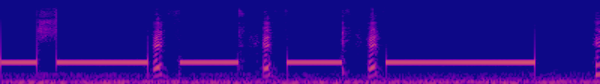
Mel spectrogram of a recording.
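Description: Censor bleep: a steady, single-pitched beep sounding over a cartoon boy's shouted swearing. It is cut into several stretches by brief snatches of his angry voice, and the last and longest stretch, about a second, stops shortly before the end.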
